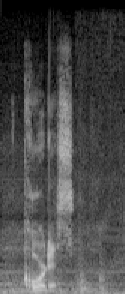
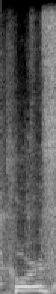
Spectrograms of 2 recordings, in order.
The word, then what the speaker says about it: Cordis: message him on Facebook so now you're getting the extra syllable too it's not Performance Racing it's ctis Performance Racing so he asked him man himself and this is It's pronounced Cordis Cordis so it's not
